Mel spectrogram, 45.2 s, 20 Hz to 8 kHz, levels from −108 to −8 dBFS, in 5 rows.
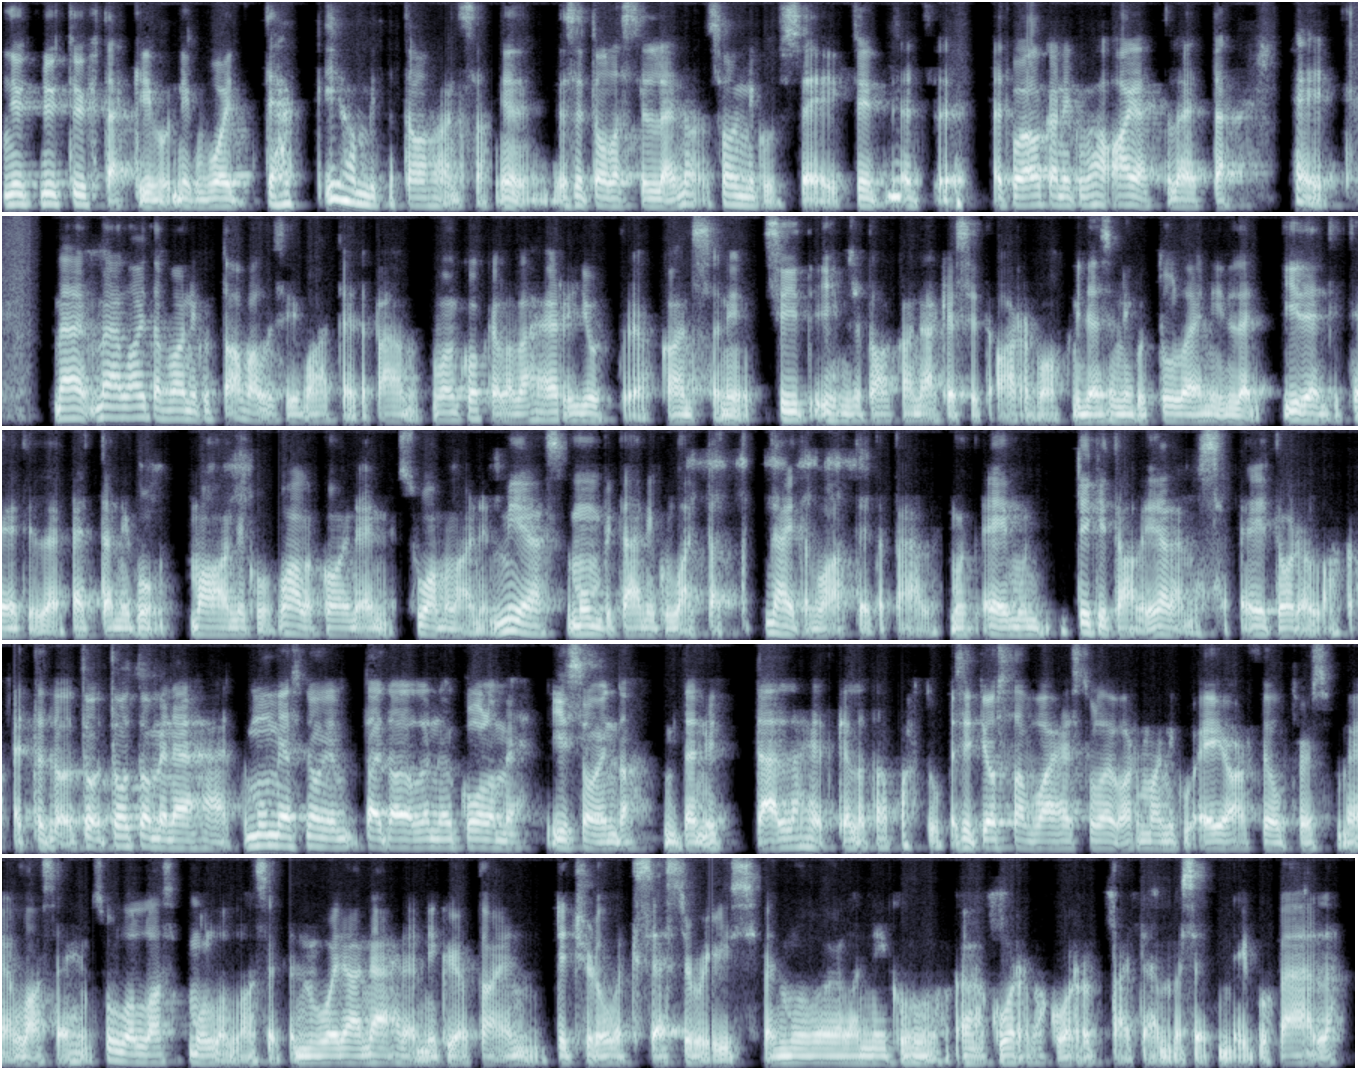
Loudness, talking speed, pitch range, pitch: -19 LUFS, 180 wpm, 105-140 Hz, 115 Hz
